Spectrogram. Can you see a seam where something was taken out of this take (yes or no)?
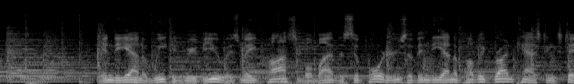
yes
